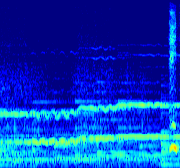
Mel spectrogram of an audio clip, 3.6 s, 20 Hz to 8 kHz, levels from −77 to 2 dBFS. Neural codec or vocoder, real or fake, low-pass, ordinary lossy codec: none; real; none; none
